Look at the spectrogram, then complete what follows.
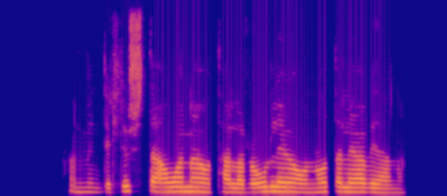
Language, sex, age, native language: Icelandic, female, 30-39, Icelandic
